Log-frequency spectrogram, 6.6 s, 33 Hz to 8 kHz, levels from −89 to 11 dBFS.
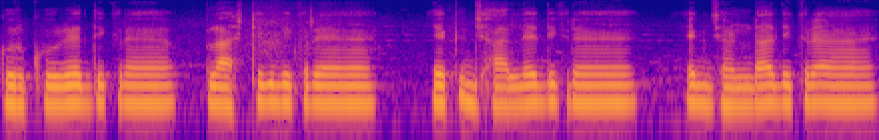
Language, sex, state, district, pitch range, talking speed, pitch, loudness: Hindi, male, Jharkhand, Garhwa, 140-145 Hz, 165 wpm, 145 Hz, -17 LUFS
